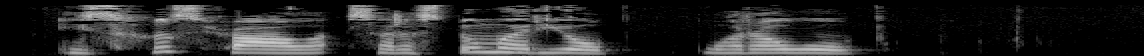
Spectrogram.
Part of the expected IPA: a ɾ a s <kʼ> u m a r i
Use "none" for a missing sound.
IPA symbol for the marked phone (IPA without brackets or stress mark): tʼ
